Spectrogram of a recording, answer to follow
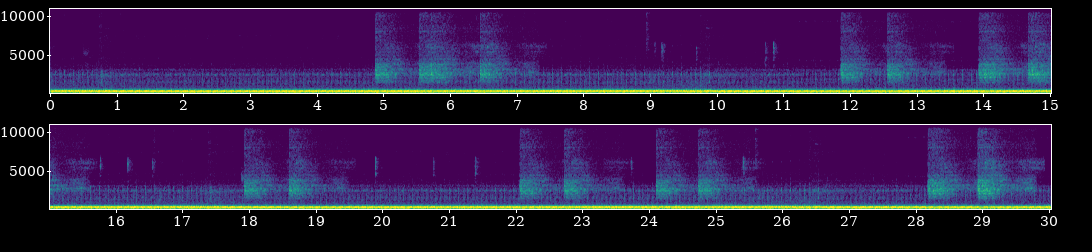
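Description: Machine-simulator sound effects of a box conveyor line: a steady motor hum, broken by a handful of short hisses of air as the line's pneumatic pushers fire.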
